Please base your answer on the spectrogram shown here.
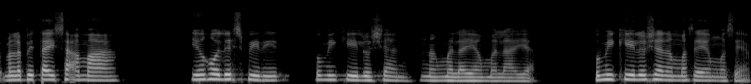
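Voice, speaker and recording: A woman's voice: mid-range voice, a little mellow, clean tone. A woman preacher giving a chatty, digressive testimony during a worship service.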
